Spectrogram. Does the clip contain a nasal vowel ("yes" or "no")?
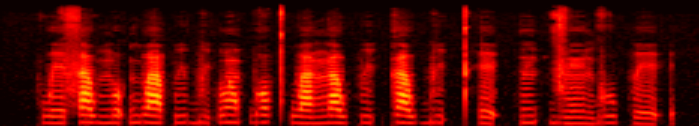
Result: yes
